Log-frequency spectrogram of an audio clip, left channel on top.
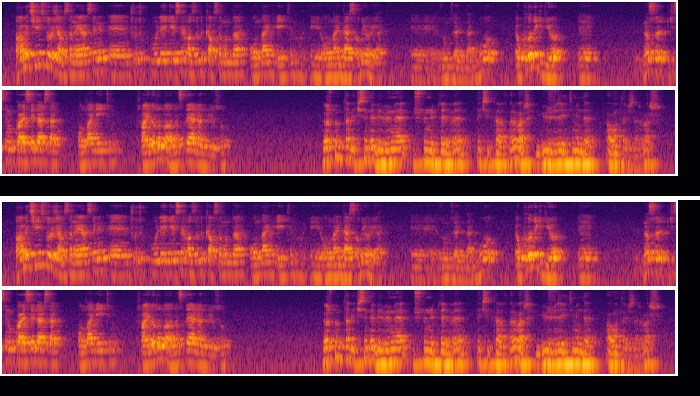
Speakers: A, on the right; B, on the left.
A: Ahmet şeyi soracağım sana ya. Senin e, çocuk bu LGS hazırlık kapsamında online eğitim, e, online ders alıyor ya e, Zoom üzerinden. Bu e, okula da gidiyor. E, nasıl ikisini mukayese edersen online eğitim faydalı mı? Nasıl değerlendiriyorsun?
B: Dostum tabii ikisinde birbirine üstünlükleri ve eksik tarafları var. Yüz yüze eğitimin de avantajları var.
